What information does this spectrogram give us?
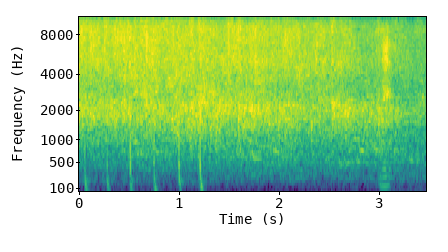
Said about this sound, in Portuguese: Parabéns, né, as ganhadoras. Palmas, minha gente.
